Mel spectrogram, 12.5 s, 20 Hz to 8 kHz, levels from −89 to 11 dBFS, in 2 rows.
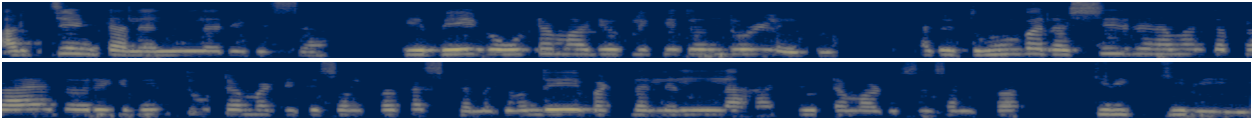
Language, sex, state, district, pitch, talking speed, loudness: Kannada, female, Karnataka, Dakshina Kannada, 250 Hz, 150 wpm, -35 LUFS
